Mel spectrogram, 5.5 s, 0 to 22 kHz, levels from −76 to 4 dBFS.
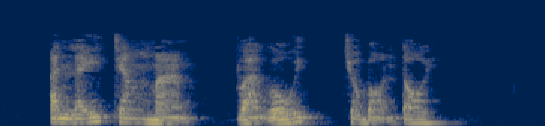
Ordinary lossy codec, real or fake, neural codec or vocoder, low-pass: MP3, 32 kbps; real; none; 7.2 kHz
